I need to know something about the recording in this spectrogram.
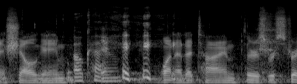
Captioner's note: laughter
